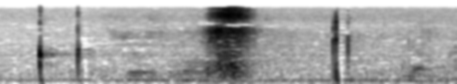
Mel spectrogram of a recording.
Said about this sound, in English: I have really bad allergies, so I sniff a lot. So bear with me, all right?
